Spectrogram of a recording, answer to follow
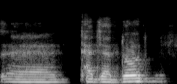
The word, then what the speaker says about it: تجدد: The term modernity, which is in Farsi pronounced tajaddud, is claimed to be established or founded by Jean-Jacques Rousseau on the 18th century.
